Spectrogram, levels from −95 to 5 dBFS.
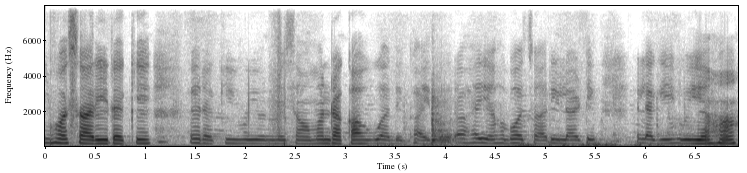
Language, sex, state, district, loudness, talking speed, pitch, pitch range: Hindi, female, Chhattisgarh, Bastar, -19 LUFS, 190 wpm, 205 Hz, 200-215 Hz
